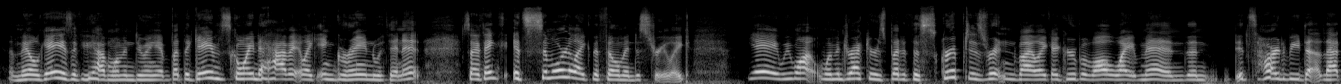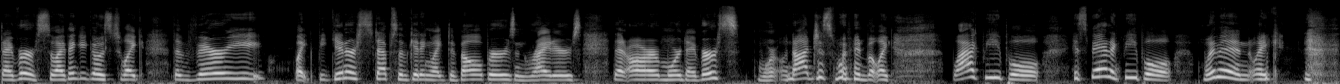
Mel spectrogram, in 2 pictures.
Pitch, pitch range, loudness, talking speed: 235 Hz, 215-265 Hz, -19 LUFS, 205 wpm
